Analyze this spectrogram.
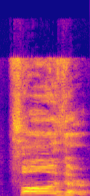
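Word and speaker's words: father: تقولش فاذر وماذر لا فاذر ايه هنا بنطها اه مفخمه وخد بالك ده ده تمام او ده فاذر ما تقولي ذر اللي فوق اعملها تحت فاذر فاذر تحت فاذر مش فاذر فاذر نفس الحكايه ال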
